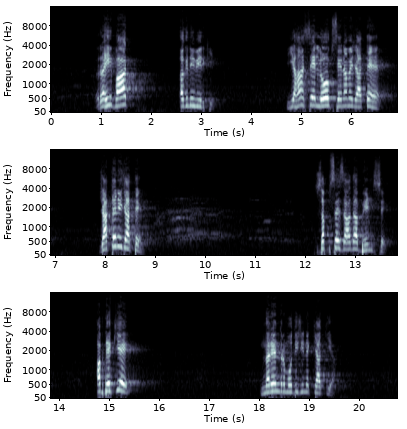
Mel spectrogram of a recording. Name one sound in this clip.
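A man speaks forcefully into a microphone over loudspeakers in short bursts with pauses.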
